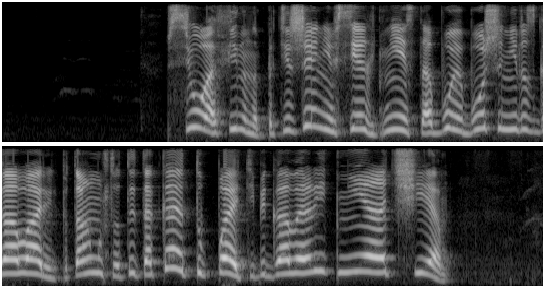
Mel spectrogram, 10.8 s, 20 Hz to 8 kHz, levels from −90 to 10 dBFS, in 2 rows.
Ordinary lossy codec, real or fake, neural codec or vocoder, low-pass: none; real; none; 7.2 kHz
